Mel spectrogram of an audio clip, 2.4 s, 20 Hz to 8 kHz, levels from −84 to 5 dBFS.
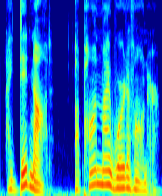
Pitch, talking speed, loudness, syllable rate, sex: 150 Hz, 195 wpm, -16 LUFS, 5.1 syllables/s, female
